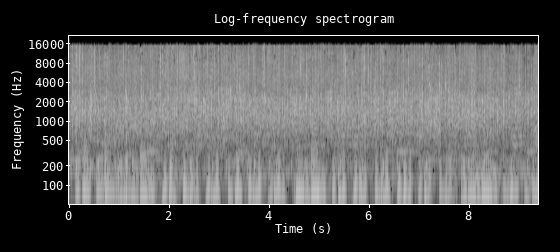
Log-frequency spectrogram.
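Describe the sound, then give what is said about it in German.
Sustained audience applause welcoming former Bundesliga footballer Thorsten Frings onto a show, dense clapping and cheering at a steady, fairly loud level throughout, with no pauses and no clear speech. “Applaus”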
